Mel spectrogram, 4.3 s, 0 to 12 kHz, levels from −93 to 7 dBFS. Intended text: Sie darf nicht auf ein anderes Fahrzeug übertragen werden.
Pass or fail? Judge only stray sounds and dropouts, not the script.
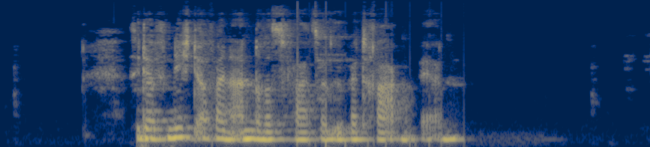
pass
